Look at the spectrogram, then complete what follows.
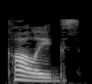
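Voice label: "colleagues", British English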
